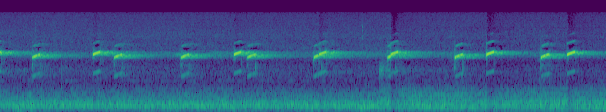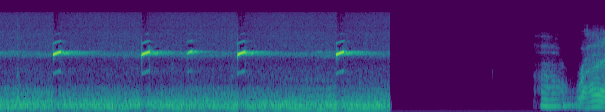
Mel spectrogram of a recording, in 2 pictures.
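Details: Small group of spring peepers in Iowa chorusing: high, piercing, upslurred peeps overlapping at an uneven rhythm.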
